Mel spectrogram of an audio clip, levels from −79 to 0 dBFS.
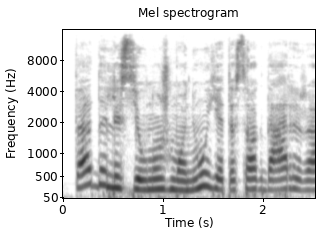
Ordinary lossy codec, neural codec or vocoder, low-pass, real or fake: MP3, 64 kbps; none; 14.4 kHz; real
